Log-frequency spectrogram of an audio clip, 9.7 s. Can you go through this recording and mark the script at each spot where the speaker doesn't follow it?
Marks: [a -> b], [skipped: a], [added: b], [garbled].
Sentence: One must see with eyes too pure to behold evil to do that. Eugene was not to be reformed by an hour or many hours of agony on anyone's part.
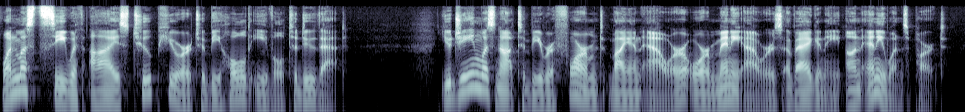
One must see with eyes too pure to behold evil to do that. Eugene was not to be reformed by an hour or many hours of agony on anyone's part.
